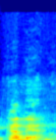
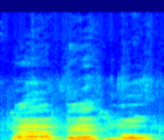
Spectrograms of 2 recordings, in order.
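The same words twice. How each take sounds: First: Said in the usual way. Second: "Caderno" drawn out very slowly in three syllables, ca-der-no. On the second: Shown as a demonstration. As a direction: stretch each syllable of "Caderno" for a class. ("Caderno" bem devagar, separando as sílabas: ca-der-no) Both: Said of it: "Tem três sílabas".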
